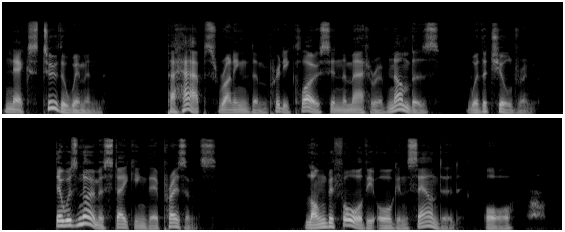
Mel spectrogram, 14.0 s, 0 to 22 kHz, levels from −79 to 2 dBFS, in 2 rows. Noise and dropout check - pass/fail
fail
